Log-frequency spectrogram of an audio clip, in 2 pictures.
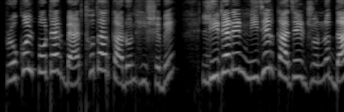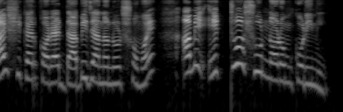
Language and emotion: Bengali, angry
